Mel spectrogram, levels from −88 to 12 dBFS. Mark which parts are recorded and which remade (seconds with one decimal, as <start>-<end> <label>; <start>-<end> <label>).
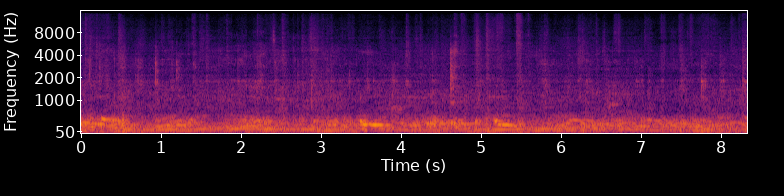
0.0-8.3 remade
